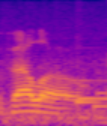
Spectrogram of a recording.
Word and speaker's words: Avelo: uh in people's heads that rhymes with hello and jell-o and a few other things so uh so we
